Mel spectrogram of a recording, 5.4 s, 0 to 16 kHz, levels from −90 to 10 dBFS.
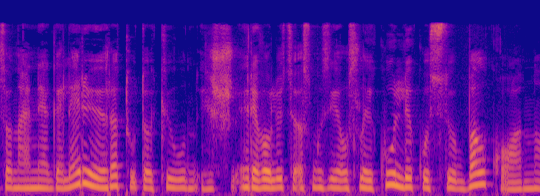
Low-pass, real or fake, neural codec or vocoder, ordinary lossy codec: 9.9 kHz; real; none; MP3, 64 kbps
